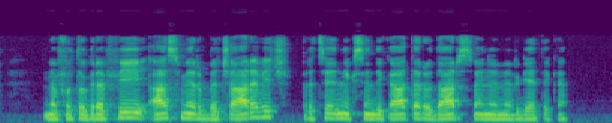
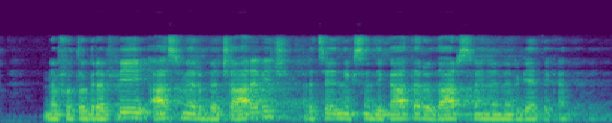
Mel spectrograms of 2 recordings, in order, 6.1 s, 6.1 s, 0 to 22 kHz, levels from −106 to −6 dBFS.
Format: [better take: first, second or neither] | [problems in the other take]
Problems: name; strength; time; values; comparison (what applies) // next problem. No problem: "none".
first | room echo; dies away in 1.6 s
